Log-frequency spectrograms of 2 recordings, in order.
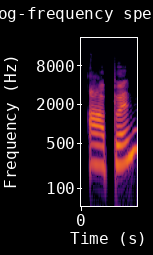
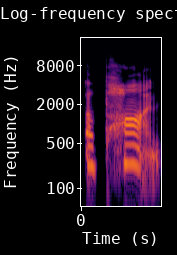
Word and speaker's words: upon: Not upen, but upon.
